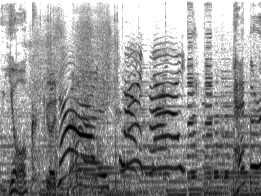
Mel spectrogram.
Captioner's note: honking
